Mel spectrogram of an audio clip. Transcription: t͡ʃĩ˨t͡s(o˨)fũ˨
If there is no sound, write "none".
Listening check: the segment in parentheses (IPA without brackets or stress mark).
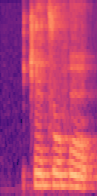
u˨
